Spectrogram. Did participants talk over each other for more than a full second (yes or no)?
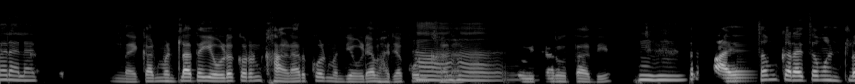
yes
